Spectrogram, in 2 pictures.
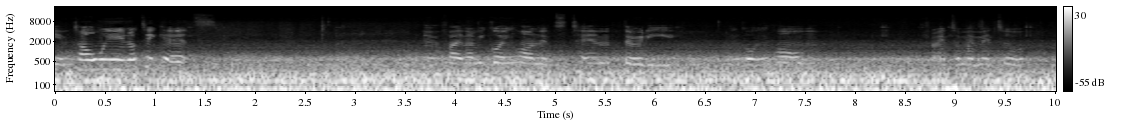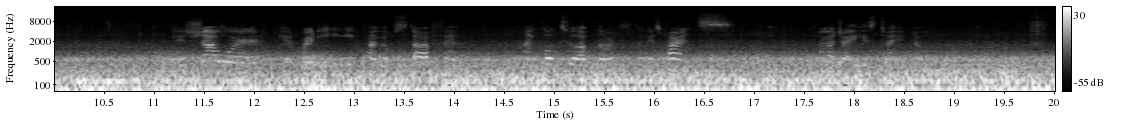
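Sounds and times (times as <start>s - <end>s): road and engine rumble in car: 0.0s - 20.0s.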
